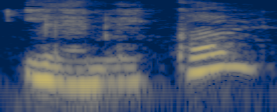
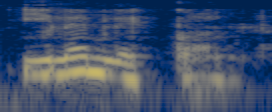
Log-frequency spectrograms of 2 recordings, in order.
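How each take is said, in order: First: The voice rises at the end, a question. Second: The voice falls at the end, a statement.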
